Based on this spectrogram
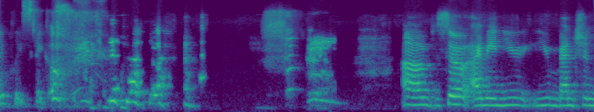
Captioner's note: laughing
